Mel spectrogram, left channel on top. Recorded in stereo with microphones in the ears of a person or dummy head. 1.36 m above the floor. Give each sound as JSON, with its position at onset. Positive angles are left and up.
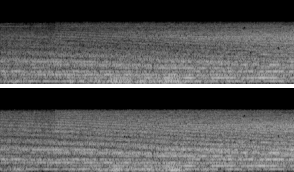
{"t": 0.0, "sound": "a drone", "side_deg": -75}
